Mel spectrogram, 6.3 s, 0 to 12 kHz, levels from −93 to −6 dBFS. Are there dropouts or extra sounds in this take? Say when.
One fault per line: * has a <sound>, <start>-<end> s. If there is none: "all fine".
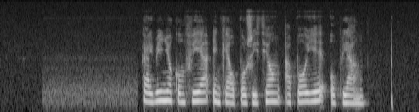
all fine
